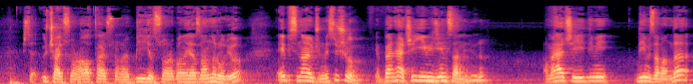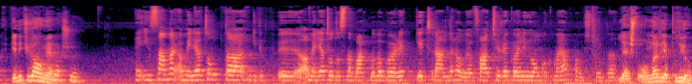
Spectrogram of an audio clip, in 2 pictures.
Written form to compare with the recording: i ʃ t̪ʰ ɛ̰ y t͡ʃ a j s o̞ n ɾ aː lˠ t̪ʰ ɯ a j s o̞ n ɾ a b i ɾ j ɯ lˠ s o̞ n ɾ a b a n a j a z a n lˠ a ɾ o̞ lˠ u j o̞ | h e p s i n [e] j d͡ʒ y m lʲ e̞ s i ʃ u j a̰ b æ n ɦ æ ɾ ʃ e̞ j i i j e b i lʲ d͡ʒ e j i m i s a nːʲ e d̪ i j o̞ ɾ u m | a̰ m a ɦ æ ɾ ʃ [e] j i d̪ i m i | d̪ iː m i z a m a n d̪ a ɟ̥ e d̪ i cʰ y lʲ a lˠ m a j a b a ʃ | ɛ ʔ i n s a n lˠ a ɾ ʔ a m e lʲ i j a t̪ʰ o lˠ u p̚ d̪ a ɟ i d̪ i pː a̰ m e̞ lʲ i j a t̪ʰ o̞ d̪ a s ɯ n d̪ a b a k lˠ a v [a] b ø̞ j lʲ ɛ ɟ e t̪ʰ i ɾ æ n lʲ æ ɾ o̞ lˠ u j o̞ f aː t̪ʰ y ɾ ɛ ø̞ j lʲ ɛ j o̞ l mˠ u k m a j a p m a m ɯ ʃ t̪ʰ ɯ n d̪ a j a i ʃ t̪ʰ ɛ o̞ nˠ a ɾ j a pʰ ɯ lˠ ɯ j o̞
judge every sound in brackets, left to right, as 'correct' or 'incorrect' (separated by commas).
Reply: incorrect, correct, correct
